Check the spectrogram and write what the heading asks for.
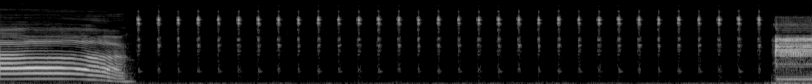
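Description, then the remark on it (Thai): A countdown timer effect, timing children thinking of an answer to a quiz question, ticks steadily, roughly two dozen crisp, bright clicks at a brisk even pace, following a brief sliding vocal tone and cut off as another sound begins. “หมดเวลาแล้ว”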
